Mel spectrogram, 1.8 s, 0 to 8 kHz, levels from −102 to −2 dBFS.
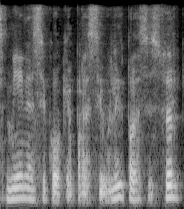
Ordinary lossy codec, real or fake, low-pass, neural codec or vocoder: AAC, 48 kbps; fake; 7.2 kHz; vocoder, 22.05 kHz, 80 mel bands, HiFi-GAN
